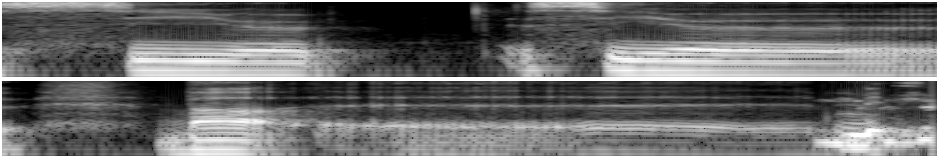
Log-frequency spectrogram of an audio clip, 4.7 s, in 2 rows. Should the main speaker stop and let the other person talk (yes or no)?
yes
